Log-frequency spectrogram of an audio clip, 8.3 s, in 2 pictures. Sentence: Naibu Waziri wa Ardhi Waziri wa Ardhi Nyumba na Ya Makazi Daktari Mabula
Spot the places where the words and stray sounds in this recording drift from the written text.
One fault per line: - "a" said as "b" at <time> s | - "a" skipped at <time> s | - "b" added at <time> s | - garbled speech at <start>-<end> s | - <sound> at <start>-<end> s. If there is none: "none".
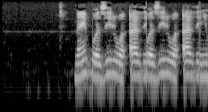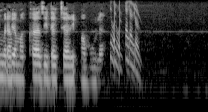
- chirp at 6.4-7.0 s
